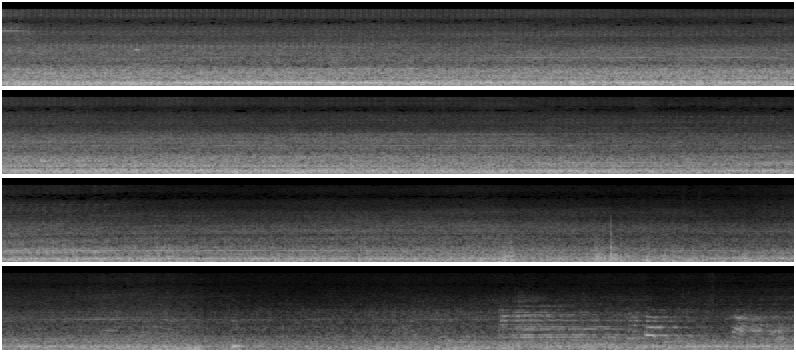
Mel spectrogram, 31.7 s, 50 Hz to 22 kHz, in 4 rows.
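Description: An Indian Railways WAP-7 electric locomotive and its coaches rolling past close by: a steady rumble of wheels on rail, with a low hum from the locomotive that is loudest in the first few seconds. The sound eases off as the coaches go by.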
